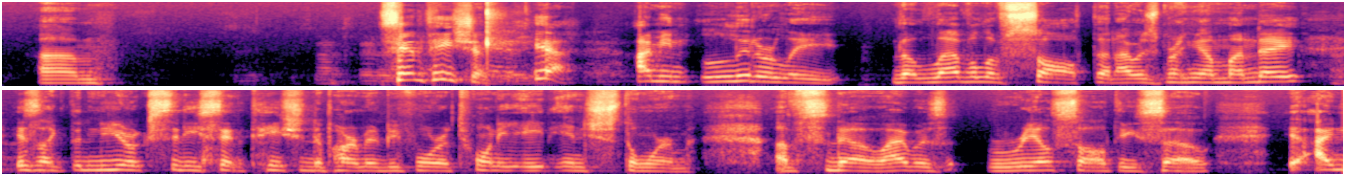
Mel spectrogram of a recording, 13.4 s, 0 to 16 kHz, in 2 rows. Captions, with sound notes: - [Voiceover] Sanitation. - Sanitation, yeah. Literally, the level of salt that I was bringing on Monday is like the New York city sanitation department before a 28-inch storm of snow. I was real salty, so.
